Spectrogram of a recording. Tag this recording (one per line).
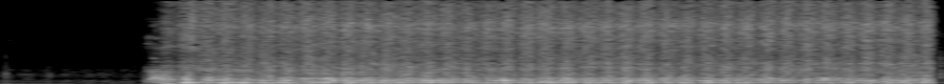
start
rotor
underwater
engine
boat
motor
